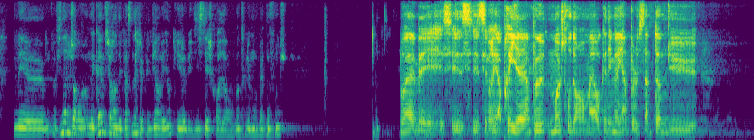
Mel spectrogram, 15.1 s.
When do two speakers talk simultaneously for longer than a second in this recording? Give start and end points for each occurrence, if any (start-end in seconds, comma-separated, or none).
none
